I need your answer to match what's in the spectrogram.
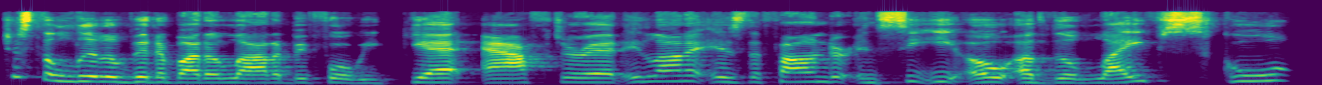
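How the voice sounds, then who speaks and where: A woman's voice: mid-range voice, moderate pace. A woman hosting an interview podcast, talking in an upbeat, gushing way. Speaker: podcast host.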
